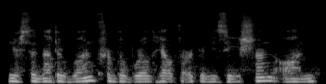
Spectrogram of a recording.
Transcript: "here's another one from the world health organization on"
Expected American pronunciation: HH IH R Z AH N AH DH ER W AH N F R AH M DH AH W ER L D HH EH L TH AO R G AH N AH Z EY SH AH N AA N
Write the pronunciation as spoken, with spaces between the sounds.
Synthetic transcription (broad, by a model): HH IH R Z AH N AH DH ER W AH N F R AH M DH AH W ER L D HH EH L TH AO R G AH N AH Z EY SH AH N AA N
